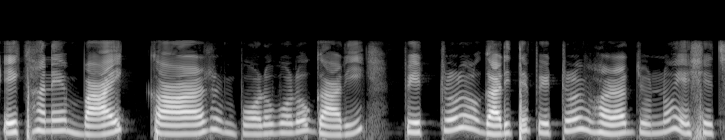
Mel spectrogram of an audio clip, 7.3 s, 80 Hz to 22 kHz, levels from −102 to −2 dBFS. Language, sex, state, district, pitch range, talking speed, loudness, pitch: Bengali, female, West Bengal, Jalpaiguri, 220-280 Hz, 105 wpm, -19 LUFS, 240 Hz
